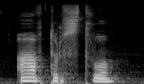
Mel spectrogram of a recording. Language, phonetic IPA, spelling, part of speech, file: Ukrainian, [ˈau̯tɔrstwɔ], авторство, noun, Uk-авторство.ogg
- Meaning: authorship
